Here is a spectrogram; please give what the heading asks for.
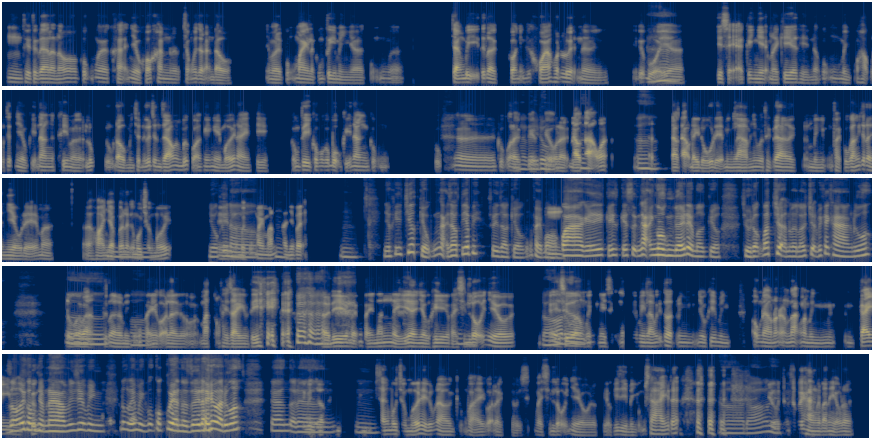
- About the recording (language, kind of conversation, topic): Vietnamese, podcast, Bạn nghĩ việc thay đổi nghề là dấu hiệu của thất bại hay là sự can đảm?
- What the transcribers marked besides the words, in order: tapping; other noise; laugh; laughing while speaking: "một tí"; laugh; "làm" said as "nàm"; unintelligible speech; laughing while speaking: "dưới đấy mà"; unintelligible speech; laugh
